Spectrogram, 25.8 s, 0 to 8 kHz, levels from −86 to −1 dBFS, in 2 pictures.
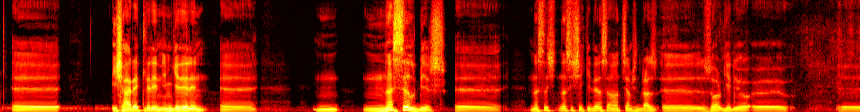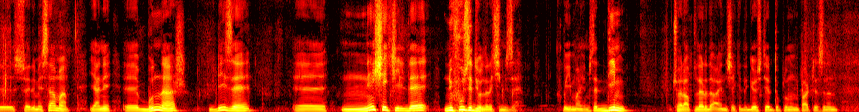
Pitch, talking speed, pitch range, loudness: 115 Hz, 95 wpm, 95-135 Hz, -19 LUFS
